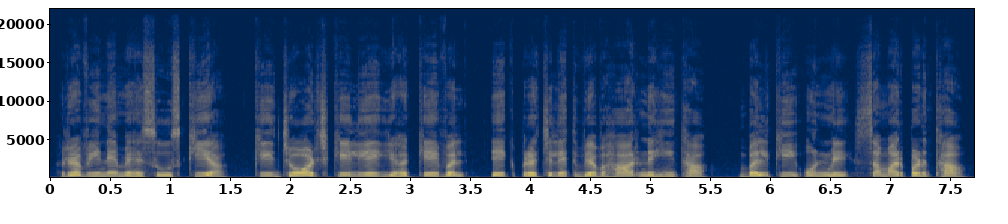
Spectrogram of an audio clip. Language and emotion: Hindi, neutral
